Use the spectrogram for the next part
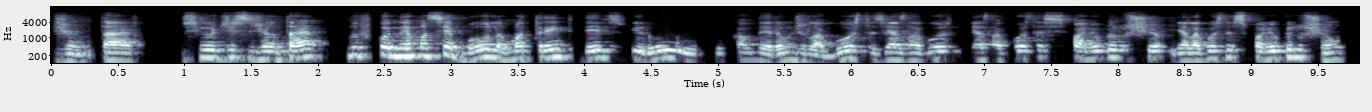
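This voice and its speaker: In a read-aloud tale, a Brazilian Portuguese-accented man voices a panicked middle-aged head cook, using his natural voice pitched fairly high and rattled. The cook babbles his story fast, with few pauses, swearing oaths as he goes.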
